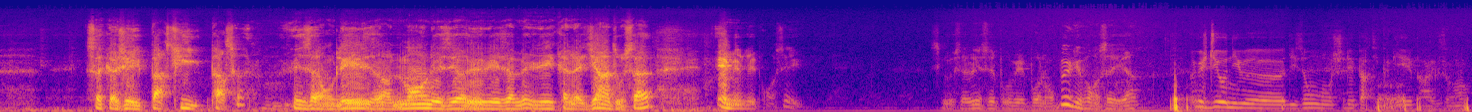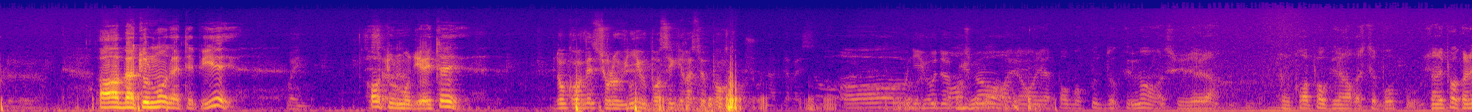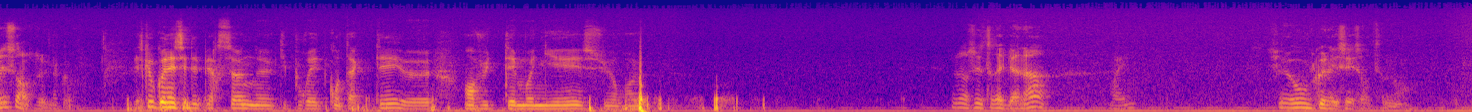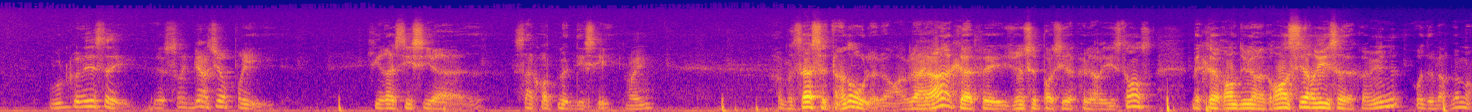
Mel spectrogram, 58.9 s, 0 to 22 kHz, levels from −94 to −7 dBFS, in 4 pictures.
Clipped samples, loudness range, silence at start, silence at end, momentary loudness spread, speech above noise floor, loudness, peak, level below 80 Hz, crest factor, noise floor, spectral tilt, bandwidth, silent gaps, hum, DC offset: under 0.1%; 19 LU; 0 s; 0 s; 24 LU; 37 dB; -21 LUFS; 0 dBFS; -42 dBFS; 24 dB; -59 dBFS; -5 dB/octave; 18 kHz; none; none; under 0.1%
